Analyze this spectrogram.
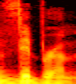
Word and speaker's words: Vibram: a name or like a brand that nobody pronounces correctly and I I've called it Vibram for like I don't know 30 years and then I met somebody who worked for them. They're like it's actually Vibram and I was like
